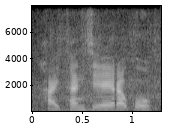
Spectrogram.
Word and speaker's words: 海滩街: 자, 오늘 여기 보러고 오려고 했던 게, 자 여기 보면은 하이탄지에라고, 이게 지금 한국 발음으로 읽으면 이게 해탄가입니다.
